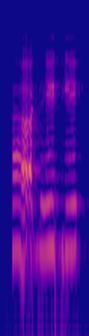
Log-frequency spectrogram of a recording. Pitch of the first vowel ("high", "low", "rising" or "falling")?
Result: high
